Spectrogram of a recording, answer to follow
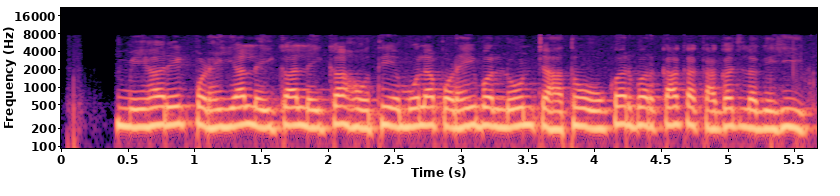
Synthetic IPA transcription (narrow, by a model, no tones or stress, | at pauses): mẽːɦəɾeːk̚pɐɽ̤əijaləɪkaləɪkaɦoːt̪emoːlapɐɽ̤əibəɾloːnt͡ʃaːɦt̪ooːkəɾbəɾkakakaːɡəd͡ʒlɐɡeɦiː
